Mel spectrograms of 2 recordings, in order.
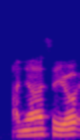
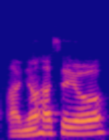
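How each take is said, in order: First: Said in the usual way. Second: Rushed, high "안녕하세요" as a learner mangles it; mock the common mistake on "안녕하세요"; hurried, sloppy "안녕하세요"; wrong pronunciation. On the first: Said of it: "já foi uma boa pronúncia". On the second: Shown as a demonstration. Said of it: "Não é assim".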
